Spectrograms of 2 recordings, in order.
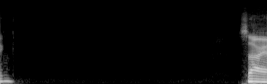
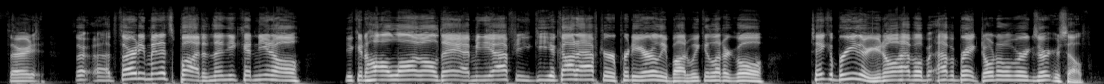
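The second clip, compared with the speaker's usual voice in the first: higher mock Canadian accent, buddy-style; Canadian "bud" bit; 7 semitones higher than usual. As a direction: play it as a teasing Canadian, bud. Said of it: "I already do this as a bit, bud".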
